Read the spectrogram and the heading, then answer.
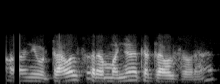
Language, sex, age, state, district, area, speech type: Kannada, male, 60+, Karnataka, Shimoga, urban, conversation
